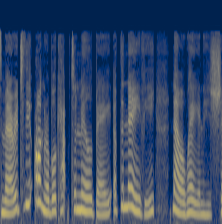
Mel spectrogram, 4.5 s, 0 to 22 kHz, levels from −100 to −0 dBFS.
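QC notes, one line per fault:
Nothing stood out on listening to this speech clip.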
